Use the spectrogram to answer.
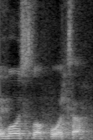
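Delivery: proper Queen's English, T sounded in "water"; outside-home British accent. Shown as a demonstration. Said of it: "when they are outside at the home".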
